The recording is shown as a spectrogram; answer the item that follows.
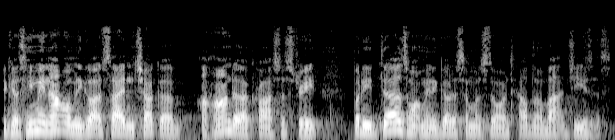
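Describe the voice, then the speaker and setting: A man's voice: medium pitch, quick pace, long reverb tail. A man delivering a sermon, telling personal stories with emphatic repetition and playful sound effects. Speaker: pastor.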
